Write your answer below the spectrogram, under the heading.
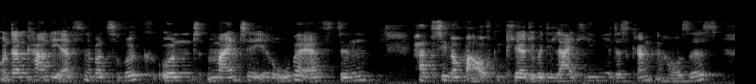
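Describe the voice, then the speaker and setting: Through noticeable background noise and audible room echo, a woman speaks at a moderate pace in a fairly low pitch with monotone, flat intonation. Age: 30s. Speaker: expectant mother, event manager. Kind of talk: podcast interview.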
